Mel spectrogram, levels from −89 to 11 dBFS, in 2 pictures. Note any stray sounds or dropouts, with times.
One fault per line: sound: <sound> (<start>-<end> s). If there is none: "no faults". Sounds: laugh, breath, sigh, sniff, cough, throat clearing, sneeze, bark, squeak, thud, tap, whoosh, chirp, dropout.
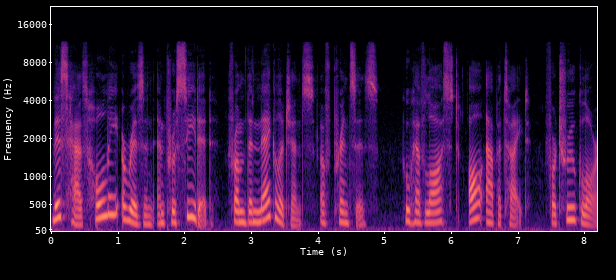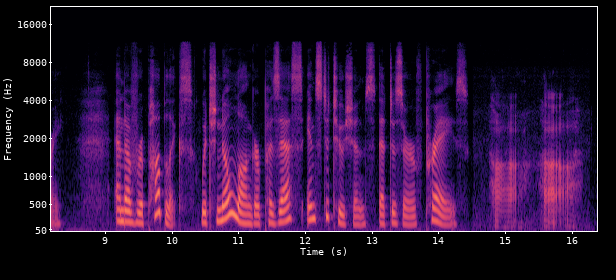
sound: laugh (14.8-16.2 s)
